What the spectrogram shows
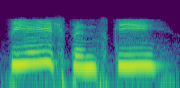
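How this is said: The name is said with a Polish pronunciation. "in Poland you would say"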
